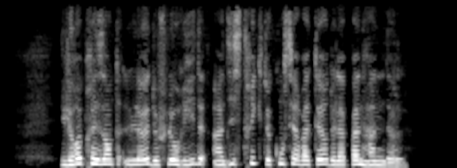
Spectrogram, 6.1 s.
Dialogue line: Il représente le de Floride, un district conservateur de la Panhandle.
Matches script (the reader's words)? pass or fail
pass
